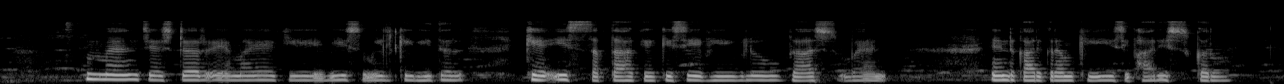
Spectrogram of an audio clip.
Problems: background sounds at intervals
